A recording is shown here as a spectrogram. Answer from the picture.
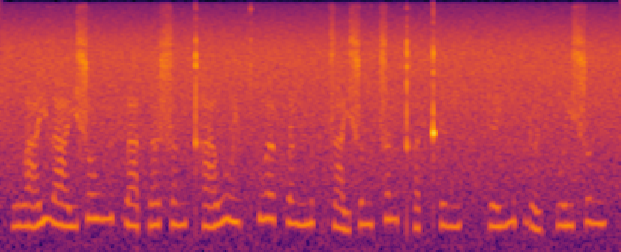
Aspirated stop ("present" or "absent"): present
